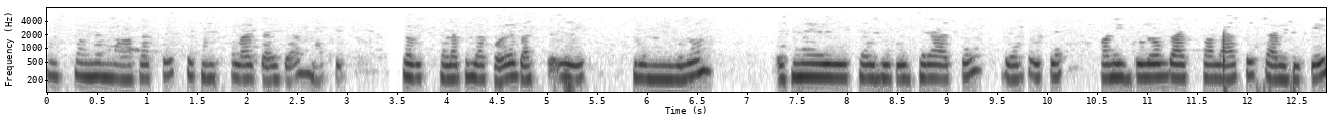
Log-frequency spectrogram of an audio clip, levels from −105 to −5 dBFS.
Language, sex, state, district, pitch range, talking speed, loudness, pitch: Bengali, female, West Bengal, Malda, 220-235 Hz, 110 wpm, -36 LUFS, 225 Hz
